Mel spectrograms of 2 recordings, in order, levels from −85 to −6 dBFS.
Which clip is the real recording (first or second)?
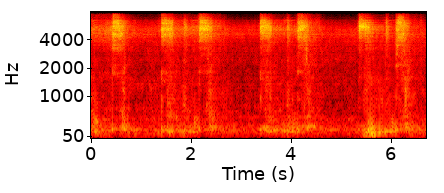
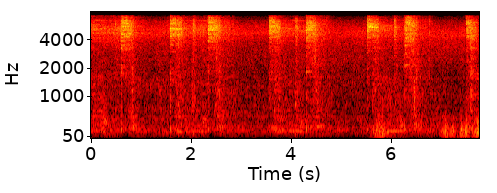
second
